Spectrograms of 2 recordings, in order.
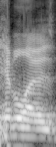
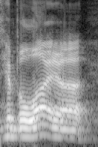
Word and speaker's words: Hippolyta: to pronounce Hippolyta, because I always used to say Hippolyta, because that, for anyone out there who's a big comic book nerd like I am, that's Wonder Woman's mother's name. So you've seen that name pop up in the books before, but if you're like me, I always pronounced it Hippolyta. I didn't know it was Hippolyta, so wow.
